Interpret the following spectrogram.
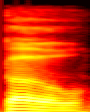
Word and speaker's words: bow: Right, that kind of bow rhymes with cow. Exactly. Mm. But if you're talking about a weapon that shoots arrows or even a pretty ribbon tied in your hair, that bow is pronounced with a long O.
